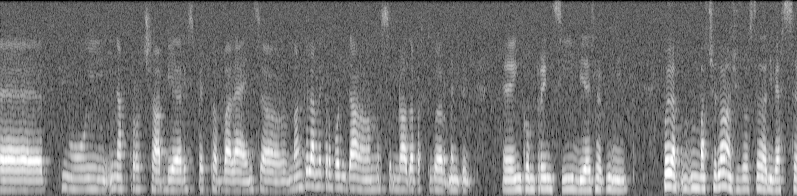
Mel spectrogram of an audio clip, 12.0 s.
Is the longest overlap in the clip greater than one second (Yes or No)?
No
